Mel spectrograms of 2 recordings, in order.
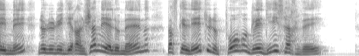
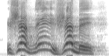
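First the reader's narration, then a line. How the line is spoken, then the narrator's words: Shouting. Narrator (French): criait Christine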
